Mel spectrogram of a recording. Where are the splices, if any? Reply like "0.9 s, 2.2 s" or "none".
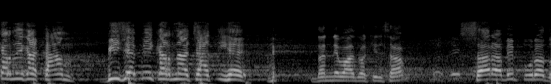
2.7 s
